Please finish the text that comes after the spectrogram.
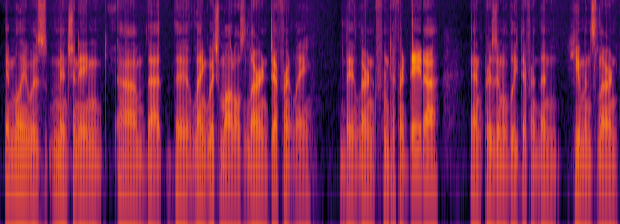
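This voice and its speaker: A man's voice: on the low side, steady tone, a little fast, dry recording, studio quality. Male podcast host asking casual questions. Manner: casual, probing questions, restarts. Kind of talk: conversational podcast interview.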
